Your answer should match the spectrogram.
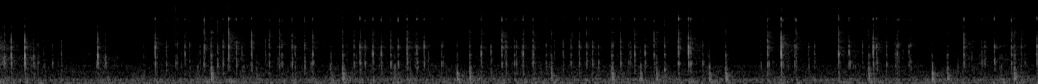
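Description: Continuous fast typing on a KBD67 Lite R2 mechanical keyboard fitted with factory-lubed KTT Red Wine linear switches (POM stems, polycarbonate housings) and NJ80 keycaps, a dense, uneven run of several keystrokes a second.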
